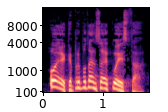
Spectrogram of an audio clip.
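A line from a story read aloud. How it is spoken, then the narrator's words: Shouting. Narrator (Italian): gridò Renzo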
